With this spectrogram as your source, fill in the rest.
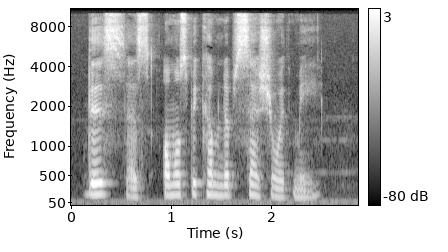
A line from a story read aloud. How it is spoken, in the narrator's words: murmured Mr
